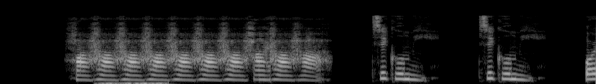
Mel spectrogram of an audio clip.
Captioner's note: laughs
